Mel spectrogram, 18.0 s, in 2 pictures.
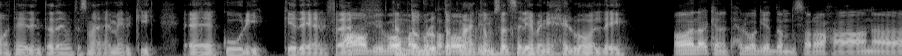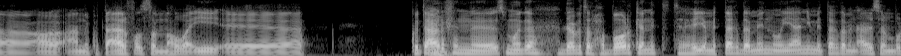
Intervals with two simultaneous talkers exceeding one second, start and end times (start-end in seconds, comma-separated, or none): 3.4-5.0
